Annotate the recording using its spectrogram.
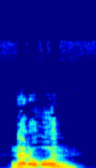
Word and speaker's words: naroon: Word for word, it's naroon, kay, Chris, ang pagkain mo. Naroon kay Chris ang pagkain mo. Naroon kay Chris ang pagkain mo. The first word is naroon. Naroon. Naroon. Naroon is spelled as N-A-R-O-O-N.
